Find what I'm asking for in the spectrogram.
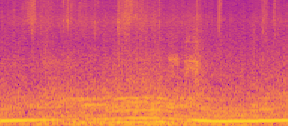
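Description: A Mitsubishi Evo X slides sideways in oversteer while ESP steps in, its engine droning loud and close with a steady hum that dips and rises as the revs shift, with tire noise beneath and no talk.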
